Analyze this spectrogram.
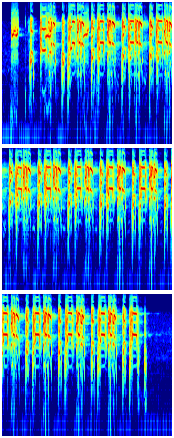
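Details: Grey francolin, the teetar of India, calling loudly: a fast run of harsh, squeaky, metallic notes repeated more than once a second for about nine seconds, with nothing else heard.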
